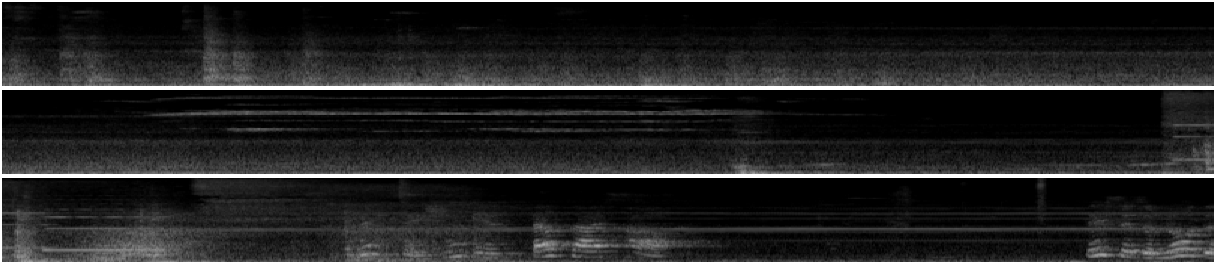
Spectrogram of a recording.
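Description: Inside a London Underground Northern Line train near Belsize Park, a steady low rumble and hum carries on as the carriage runs, with high electrical whines, clunks, door sounds and brief announcement-like voices toward the end.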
